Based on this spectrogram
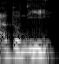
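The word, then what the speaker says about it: אֲדֹנִי: 이게 사실 시편에 나오는 구절을 가지고 이야기하는 거였는데 거기도 사실은 히브리어식 발음은 아도나이가 아니라 아도니입니다. 아도니.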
